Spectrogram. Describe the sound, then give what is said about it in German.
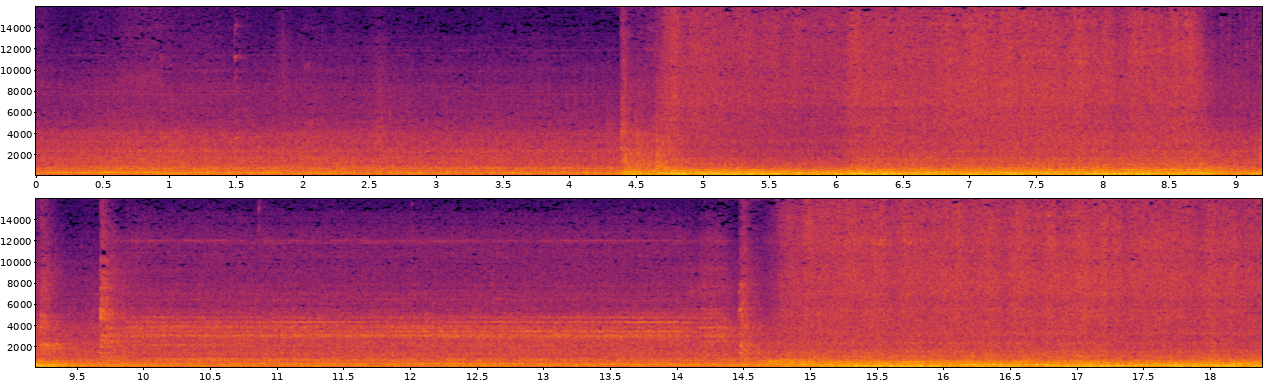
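A steady mechanical drone as a coffin on a lift platform slowly rises at a crematorium in Dachsenhausen, then louder roaring surges as the furnace door opens, with clanking shifts between stages. No one speaks. “Ein Sarg steht wie auf einer Art Hebebühne, die jetzt langsam hochgefahren wird und wir dürfen tatsächlich an der Übergabe eines Sarges teilnehmen.”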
